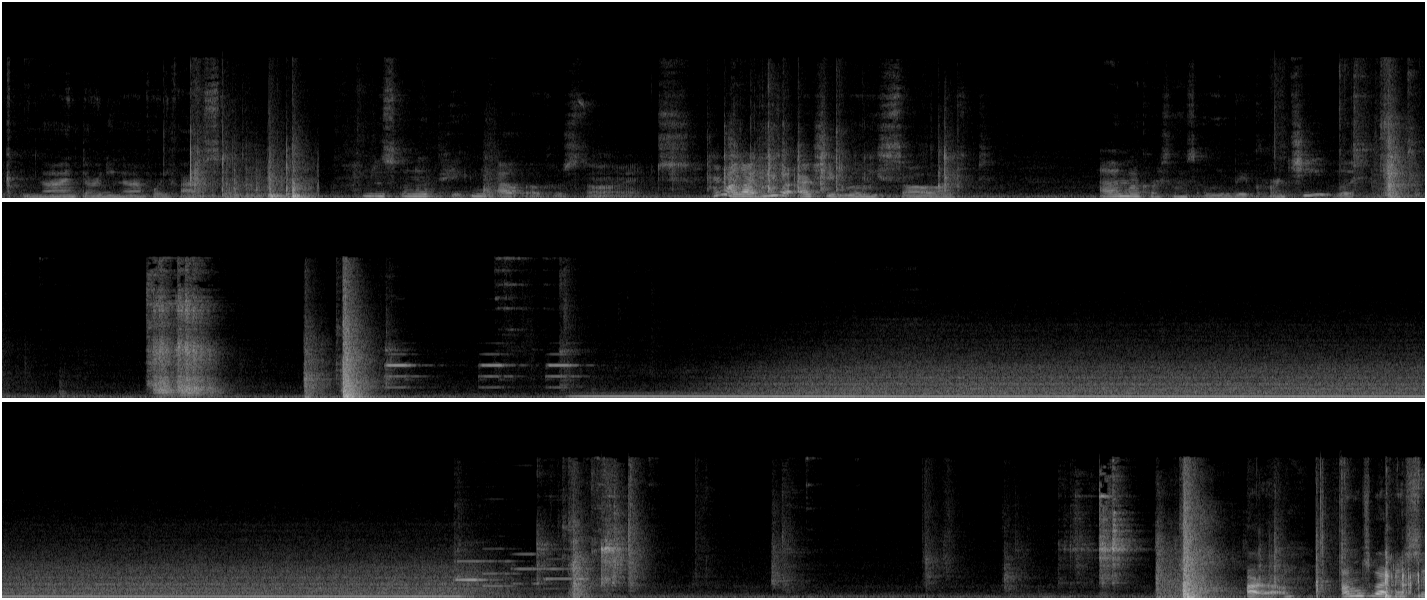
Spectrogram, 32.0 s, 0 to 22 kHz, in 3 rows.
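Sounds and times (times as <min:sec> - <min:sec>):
microwave keypad beeps: 0:13.6 - 0:15.2, 0:24.7 - 0:25.8
microwave oven humming: 0:13.6 - 0:25.9.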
